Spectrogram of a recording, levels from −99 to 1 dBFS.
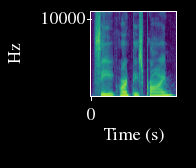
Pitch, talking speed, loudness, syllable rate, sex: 210 Hz, 105 wpm, -16 LUFS, 4.6 syllables/s, female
